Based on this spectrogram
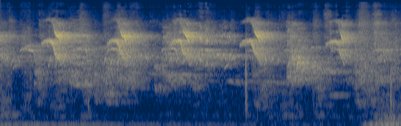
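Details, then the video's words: Australian parrot repeating short, buzzy, down-slurred chirps roughly every two-thirds of a second, fairly even in rhythm; a sharp click midway and a low rumble rising at the end. "Australian parrot"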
